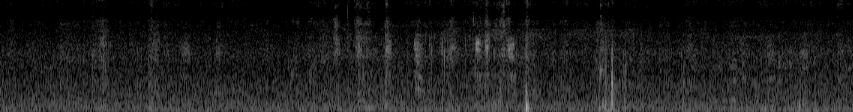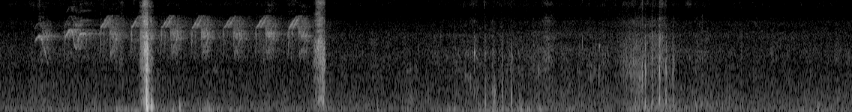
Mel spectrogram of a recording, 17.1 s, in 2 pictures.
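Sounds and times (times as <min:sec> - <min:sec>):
soft rustle: 0:00.0 - 0:10.6, 0:11.6 - 0:17.0
bird chirping: 0:08.8 - 0:11.7.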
